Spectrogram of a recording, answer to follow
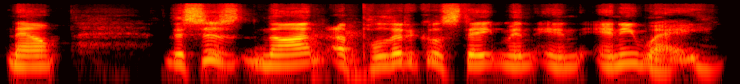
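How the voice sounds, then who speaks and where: Older male host, Canadian-born, high and gravelly, eager casual book-club chat, dry close sound. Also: normal speed, sharp tone, no room sound. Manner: enthusiastic, greets viewers by name.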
